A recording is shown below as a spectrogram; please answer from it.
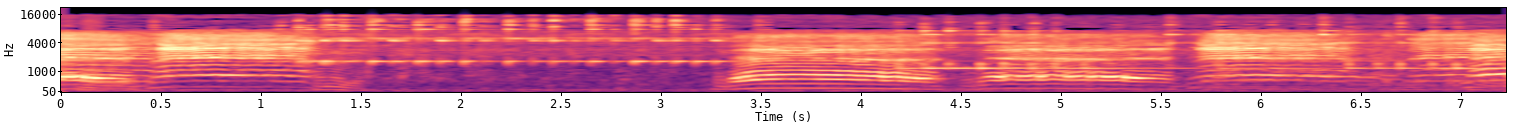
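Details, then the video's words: Running flock of Garut sheep in a rice-field area as males charge about. Harsh, quavering bleats follow one another closely, two or three voices overlapping, with short quieter gaps of background rumble between calls. "DOMBA GARUT NGAMUK | KAMBING LUCU | SUARA KAMBING"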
